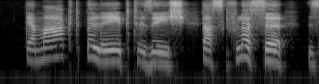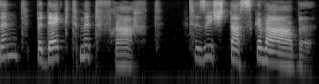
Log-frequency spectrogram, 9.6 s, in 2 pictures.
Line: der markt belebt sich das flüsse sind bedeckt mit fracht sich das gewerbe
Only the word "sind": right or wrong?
right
